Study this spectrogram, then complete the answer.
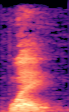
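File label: "wey" Proto-Indo-European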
